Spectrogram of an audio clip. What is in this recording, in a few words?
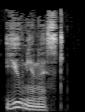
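"unionist", British English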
